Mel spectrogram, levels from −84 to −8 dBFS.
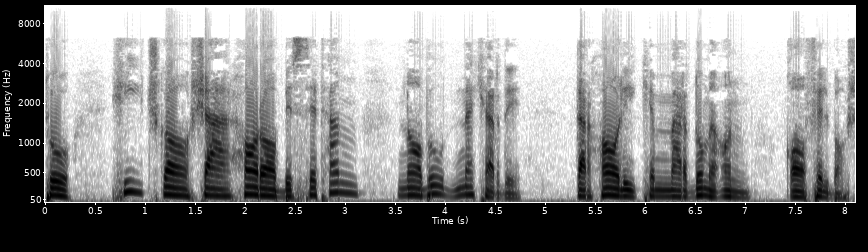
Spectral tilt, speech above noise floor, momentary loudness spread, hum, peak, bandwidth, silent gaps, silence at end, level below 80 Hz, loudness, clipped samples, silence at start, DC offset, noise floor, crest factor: -8.5 dB/octave; 38 dB; 10 LU; none; 0 dBFS; 6.6 kHz; none; 0 s; -32 dBFS; -13 LUFS; 0.6%; 0 s; 0.6%; -50 dBFS; 14 dB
